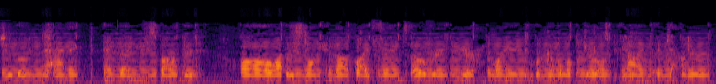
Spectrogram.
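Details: Electrolarynx speech from a real electrolarynx user, shown during attempted singing with the device.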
